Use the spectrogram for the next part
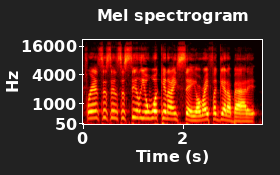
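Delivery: hammed-up New York mobster accent; Goodfellas New York accent. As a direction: play up the New York accent like a mob movie. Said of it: "I came just off of Goodfellas".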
